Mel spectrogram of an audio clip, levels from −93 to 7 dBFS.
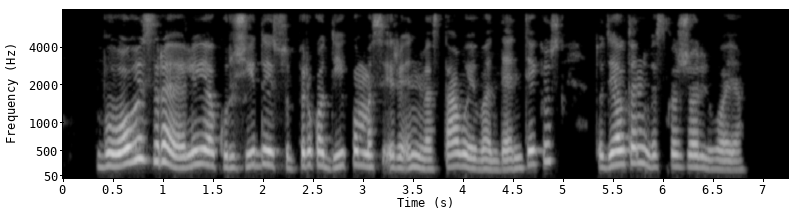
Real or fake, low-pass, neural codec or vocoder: real; 7.2 kHz; none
